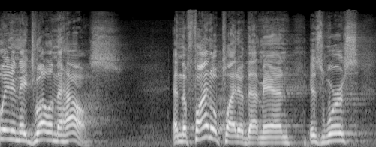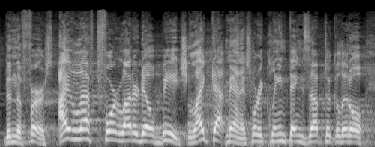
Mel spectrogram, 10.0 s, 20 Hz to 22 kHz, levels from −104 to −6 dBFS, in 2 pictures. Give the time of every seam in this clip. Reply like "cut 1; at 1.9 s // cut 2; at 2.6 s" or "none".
cut 1; at 7.5 s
